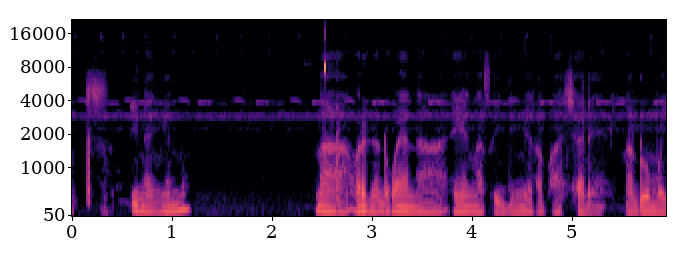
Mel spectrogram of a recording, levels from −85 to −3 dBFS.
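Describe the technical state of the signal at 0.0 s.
At 0.0 s the speech already carries the dull, gurgling, granular colouring that runs through the whole clip. Its likely cause is MP2 compression at a low rate, consistent with about 80 kbps. The Layer II coder divides the signal into 32 equal sub-bands and rations bits among them. Upper bands are switched off and flicker in and out, and the remaining bands are coarsely quantised. The damage is plainly audible.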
